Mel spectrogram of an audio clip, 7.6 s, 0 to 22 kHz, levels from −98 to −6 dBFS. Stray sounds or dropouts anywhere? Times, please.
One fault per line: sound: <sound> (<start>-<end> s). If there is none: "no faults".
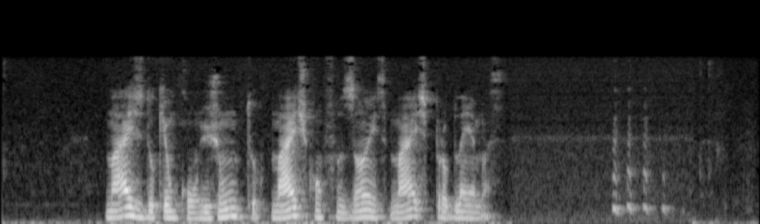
sound: laugh (6.1-6.9 s)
